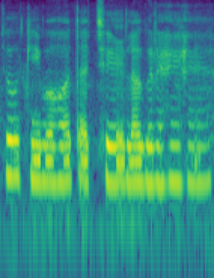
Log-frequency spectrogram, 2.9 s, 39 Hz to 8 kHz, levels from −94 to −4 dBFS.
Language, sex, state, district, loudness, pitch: Hindi, female, Chhattisgarh, Raipur, -15 LUFS, 240 Hz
